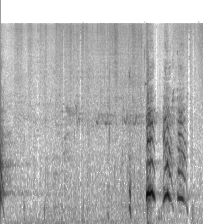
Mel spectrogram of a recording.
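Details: Italian Segugio hounds in training on hare give a few loud, drawn baying yelps near the end, after a quiet stretch with faint rustling.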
